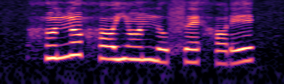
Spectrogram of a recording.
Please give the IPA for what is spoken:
h ɔ̃˧ n ɔ̃˦ h ɔ˧ j ɔ̃˧ n o˨ f ɛ˨ h ɔ˨ ɾ e˧

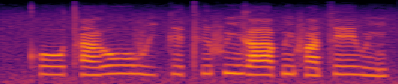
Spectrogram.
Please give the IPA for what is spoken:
kʰ oː˨ tʰ ã˨ ɣ oː˦ v i˨ k ɪ˦˨ tʰ ɪ˦ f ĩ˦ ɣ aː˦ p ĩ˦ f ã˨ t͡s eː˦ β ĩ˨

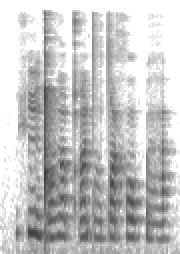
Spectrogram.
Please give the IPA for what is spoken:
ç ũ ɡ͡ǃ ɯ ðˤ ã qʼ ɐ̃ t a̤ tˤ ɐ x ɔ k͡p a̤

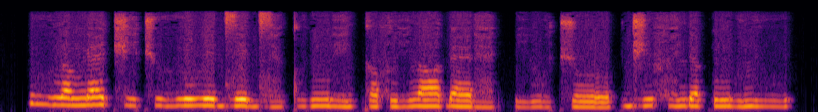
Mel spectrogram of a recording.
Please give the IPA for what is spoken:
ṳ l ɒ ŋ æ t͡ʃ e̤ t͡ʃ ð ṳ ð u β e d͡z e d͡z æ̤ tʷ e̤ ŋ͡m e̤ lʲ k ɒ f l i̤ l ɒ ɗ æ ɾ æ̤ k͡p i̤ β o̤ t͡ʃ o | d͡ʒ i f æ̤ lʲ ɾ ɒ k ŋ͡m ṳ lʲ ṳ

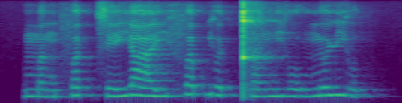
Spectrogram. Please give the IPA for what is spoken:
m ɐ˨˩ ŋ f ɐ˧ k̚ s e˨˥ j aː˨˧ j f ɐ˥ p̚ j ɵ˧ t̚ kʰ ɐ˨˧ ŋ j o˨ w n̪ ɵ˥ ɥ j ʊ˨ k̚

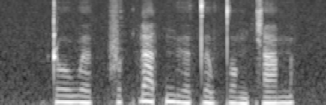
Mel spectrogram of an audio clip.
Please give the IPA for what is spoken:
ʈ o˧ w əː˨˩ k̚ f ə˦˥ k̚ ɗ a˦˥ t̚ ŋ ɨ˨˩˨ ə̯ t̪ ə˨˩˨ w t̪ ɔ˨˩ ŋ c a˧ m

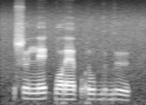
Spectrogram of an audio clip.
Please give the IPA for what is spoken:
ɬ ʉ n e ɡ͡b ɔ ɾ ɛ p o̰ ɾ u b ʉ b ʉ

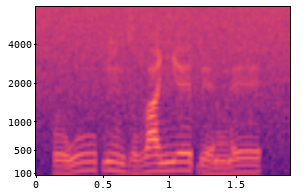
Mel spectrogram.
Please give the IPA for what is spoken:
ʊ˨ w uː˦ ɓ ĩ˦ d ʊ˨ β a˦ ɲ eː˦ ɓ e˨ ɾ ũ˨ ɾ e˦

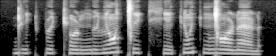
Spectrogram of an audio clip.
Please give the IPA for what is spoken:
ɖʱ i c p ʉ cʰ ũ ɳ ŋ ʉ ʎ ɔ̃ ǀ i c ç ĩ c ũ c ŋ͡ǀ ɔ̃ ɳ ɛ̃ ɳ

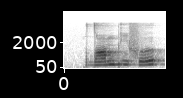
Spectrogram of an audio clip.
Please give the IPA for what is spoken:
dˤ ɘ m b i f ʊ

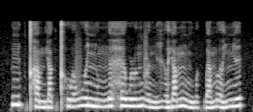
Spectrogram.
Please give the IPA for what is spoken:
ɲ u˦˥ k̚ t̪ʰ a˨˩ m j a˨˩ k̚ t̪ʰ u˨˩˨ ə̯ v u˧ ə̯ ɲ u˨˩ n ŋ ɛ˧ h ɛ˧ w ɹ ə˧˥ ŋ v e˨˩ n ɣ i˨˩ ə̯ j a˧˥ m ŋ ə˨˩ ŋ w ə˨˩ k̚ l a˨˩˦ m l ə˨˩˦ j ɲ e˦˥ t̚

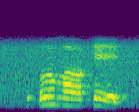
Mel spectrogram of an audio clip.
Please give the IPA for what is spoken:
ʔ o ʁ ɒː x e

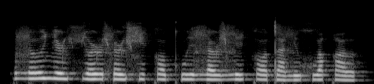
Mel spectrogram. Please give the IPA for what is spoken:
ɮ ɤ ʎ ɛ ɭ ç ɤ ɭ ɬ ɤ ɭ ɕ e k ɔ kʷʰ i ɮ a ɭ ɮ i k ɔ t a ɮ i xʷ ɤ q ɤ

